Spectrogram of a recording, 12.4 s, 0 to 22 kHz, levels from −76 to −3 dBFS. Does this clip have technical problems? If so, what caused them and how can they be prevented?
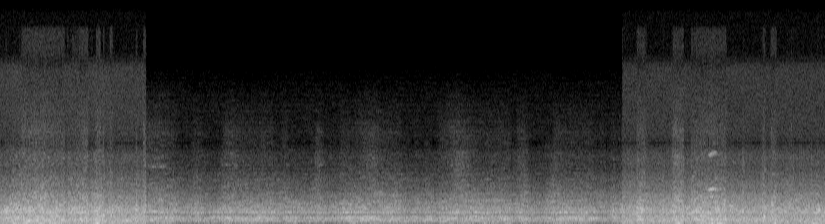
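Yes. From 2.21 s to 9.32 s the speech turns abruptly roomy and hollow, thinner in the bass and about 5 dB quieter, with background noise rising to roughly 35 dB below the speech. It snaps back just as suddenly at the end. This points to a switch to a distant microphone: the close microphone's signal likely dropped out, leaving a far-off pickup such as a camera mic. To prevent it, secure the close mic's connection and monitor its feed continuously during recording.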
